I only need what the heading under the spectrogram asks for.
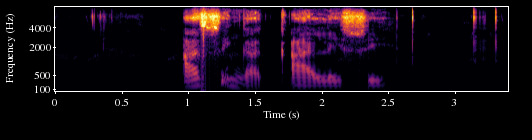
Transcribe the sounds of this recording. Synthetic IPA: aʂiŋɡakʼalɛʂi

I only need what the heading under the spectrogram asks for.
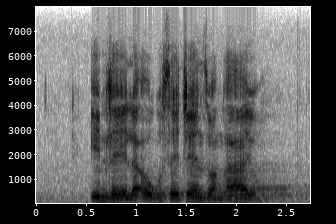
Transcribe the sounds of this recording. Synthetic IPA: ind͡ɮʱɛlaʔok̬usɛt͡ʃʼɛnd͡zʱwaŋʱaːjɔ

